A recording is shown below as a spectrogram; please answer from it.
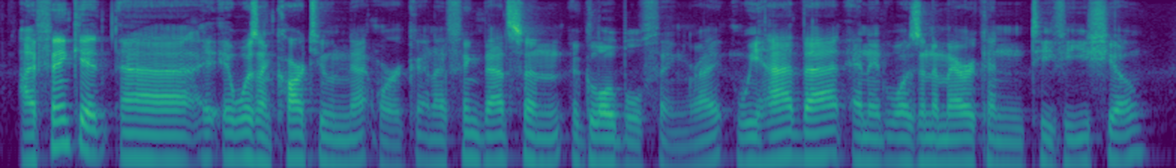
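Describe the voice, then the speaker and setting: A Dutch accent at a moderate pace with hardly any pauses and fairly even intonation, on a very clean recording with a silent background. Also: man, medium pitch for a man. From Netherlands. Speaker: podcast co-host. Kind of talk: casual chat.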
